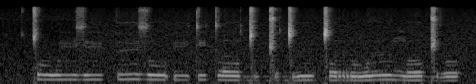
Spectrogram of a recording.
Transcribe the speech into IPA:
ǀ uː w yː z yː k ʉː z uː ʔ yː t y t l ʊː ɡ͡ǀ u ɡ͡ǁ ʊ ɡ͡ǀ ʉː ǀ ʊ r u w ɯː ŋ ʊː ɡ͡ǁ ʊː

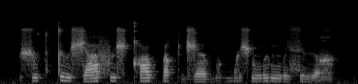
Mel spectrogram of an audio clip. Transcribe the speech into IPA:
ʃ u t͡s t ɯ ʃ a f ɨ ʃ qʰ u k͡p ɨ q d͡ʒ ɜ ɡʷ ɯ ɡ͡b ɯ ʃ ŋʷ ɨ ŋʷ i s ɨ ʁ

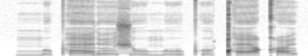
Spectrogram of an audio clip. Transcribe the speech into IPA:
mː u˧˥ pʰ æː˦˨ ɾ øː˥ ʃ uː˧˩˧ m uː˧˩˧ pʰ u˧˥ ǃʰ æː˧˥ qʰ ø˧˥

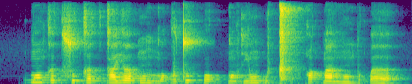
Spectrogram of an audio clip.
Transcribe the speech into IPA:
ɡ͡b ɔ̃ k ɜ k s u k ɜ k ɡ a j ɜ p ũ ŋ͡m ɔ ɡ ɔ tʷ ɤ k͡p o k k͡p ɔ̃ k j ũ ɓ u ǁʰ u k qʷ a k͡p ã ŋ õ p ə k͡p ɜ

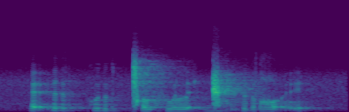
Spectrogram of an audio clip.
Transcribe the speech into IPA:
ɛ̰ r kː u r ǀ ʌ sʷ ʌ l ɛ̰ ɡ͡ǁ ṵ r ʁʷ ḛ

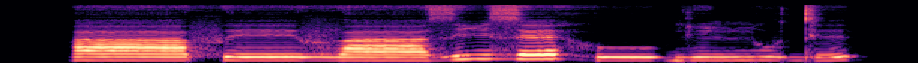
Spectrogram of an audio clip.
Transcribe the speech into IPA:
aː˨ f eː˨ v aː˨ z i˦ z ɛ˦ h uː˨ ɡ ĩ˨ ɲ u˨ d ɪ˨˦

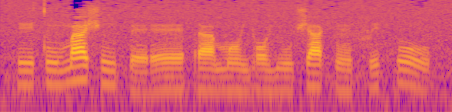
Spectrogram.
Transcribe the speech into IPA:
e˧ t ũ˧ m a˦ ʃ ĩ˧ k͡p ɛ˨ ɾ ɛ˧ | ɾ a˨ m ɔ̃˨ j ɔ˨ j ũ˨ ʃ a˧ k ɛ̃˨ f e˨˦ k͡p o˦˨

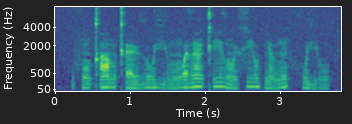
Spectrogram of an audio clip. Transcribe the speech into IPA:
f õ˨ kʼ ã˧ m kʼ ɛ˨ y̯ ð u˧ vʲ o˨ m ŋʷ ɛ˦ ð ɛ̃˦ kʼ i˦ ð õ˨ y̯ x i˦ u̯ pʲ ã˨ l m ĩ˦ f xʷ ɯ˧ vʲ u˧

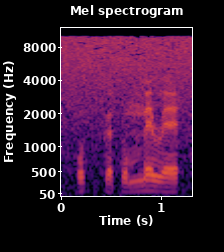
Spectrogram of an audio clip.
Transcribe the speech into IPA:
o˧ θ kː œ˨ θ o˧ mː ɛ˦ ɹ ɛ˧

